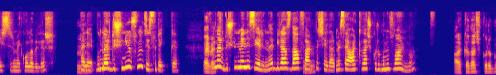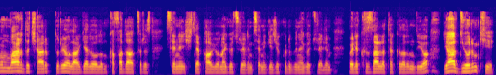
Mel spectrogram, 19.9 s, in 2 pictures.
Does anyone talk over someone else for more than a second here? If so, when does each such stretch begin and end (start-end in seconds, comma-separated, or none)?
none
